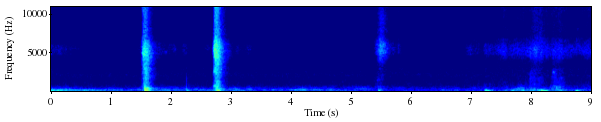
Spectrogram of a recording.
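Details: Molly, a Beagle Hound puppy, trying to burrow under the blankets of a spare bed indoors: two sharp, sneeze-like snorts close together, then softer sniffs and snuffles over steady blanket rustling.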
